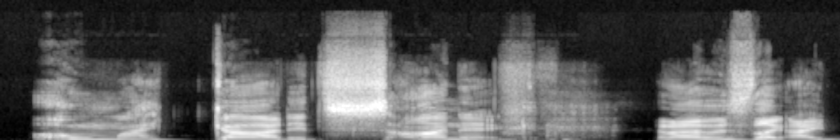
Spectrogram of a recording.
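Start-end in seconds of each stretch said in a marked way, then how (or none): 0.3-2.7 put-on very slow, drawn-out, full-lung kid's yell. Retelling a kid shouting during the movie's final close-up, imitating a kid yelling. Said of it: "from the top of his lungs go".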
